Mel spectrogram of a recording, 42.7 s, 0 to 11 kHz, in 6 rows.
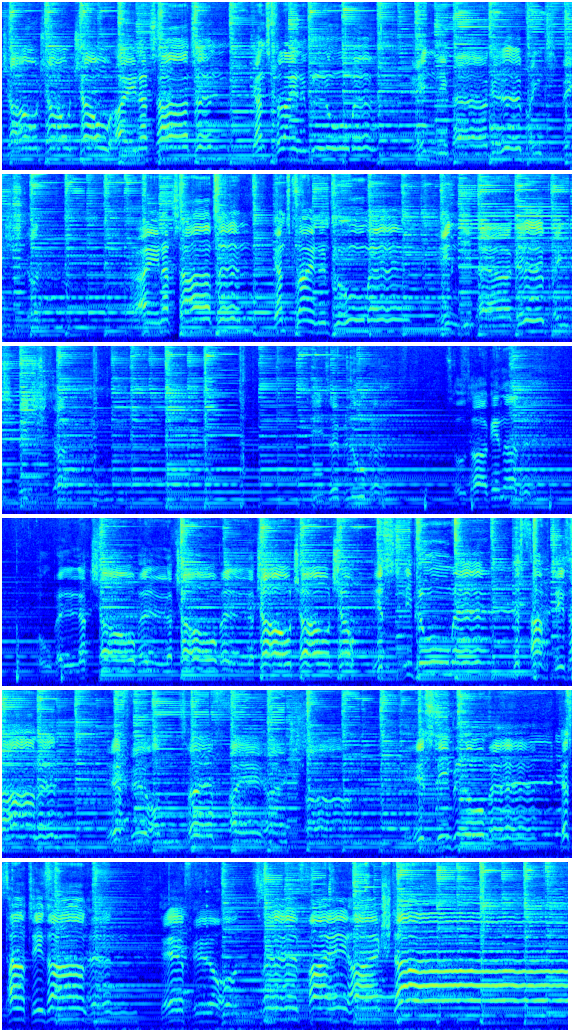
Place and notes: Michael Kühl, Mitglied der VVN-BdA, spielt Bella Ciao
Hamburg, 1 August 2009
